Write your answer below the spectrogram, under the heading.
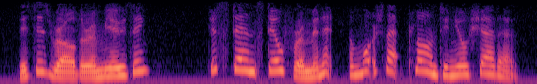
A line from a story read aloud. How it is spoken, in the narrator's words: said to Gibson, his voice thin but clearly audible over this short distance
